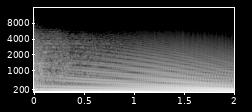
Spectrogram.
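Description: A loud, low synthesized tone sliding slowly downward in pitch, a comic falling-tone sound effect laid over the reveal of a drawing.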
